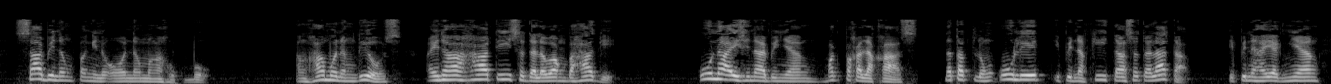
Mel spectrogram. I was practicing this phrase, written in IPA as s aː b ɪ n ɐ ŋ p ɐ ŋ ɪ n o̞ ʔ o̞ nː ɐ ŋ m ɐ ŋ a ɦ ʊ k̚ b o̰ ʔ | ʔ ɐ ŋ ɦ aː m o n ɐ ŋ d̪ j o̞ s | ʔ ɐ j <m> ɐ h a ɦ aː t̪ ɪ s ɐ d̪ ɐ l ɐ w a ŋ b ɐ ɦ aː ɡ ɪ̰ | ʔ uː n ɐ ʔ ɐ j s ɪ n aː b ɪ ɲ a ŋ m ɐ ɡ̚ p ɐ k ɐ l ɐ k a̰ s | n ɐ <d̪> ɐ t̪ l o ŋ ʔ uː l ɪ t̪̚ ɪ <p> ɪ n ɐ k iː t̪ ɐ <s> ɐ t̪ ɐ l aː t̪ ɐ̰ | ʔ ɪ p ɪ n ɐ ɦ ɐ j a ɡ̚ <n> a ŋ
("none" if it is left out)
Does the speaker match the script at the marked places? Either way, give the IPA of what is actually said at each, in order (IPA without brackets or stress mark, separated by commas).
n, t̪, p, s, ɲ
